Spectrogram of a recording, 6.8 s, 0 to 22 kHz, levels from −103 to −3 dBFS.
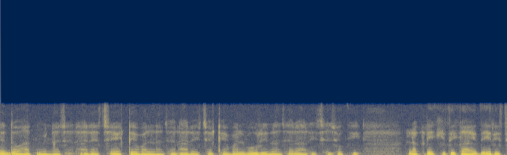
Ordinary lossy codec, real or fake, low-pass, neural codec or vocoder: none; real; 7.2 kHz; none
